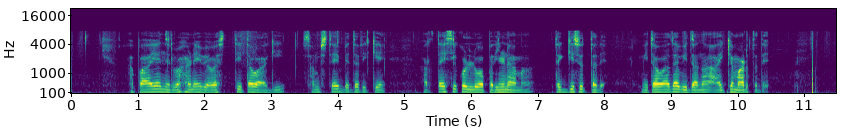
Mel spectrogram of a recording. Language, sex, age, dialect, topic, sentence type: Kannada, male, 18-24, Mysore Kannada, agriculture, statement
